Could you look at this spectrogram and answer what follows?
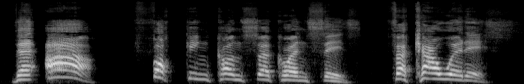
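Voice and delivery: slow, shouted warning, every word hammered; angry shout. Real, not acted. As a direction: bark it out slowly in real anger. Angry rant at cowards.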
